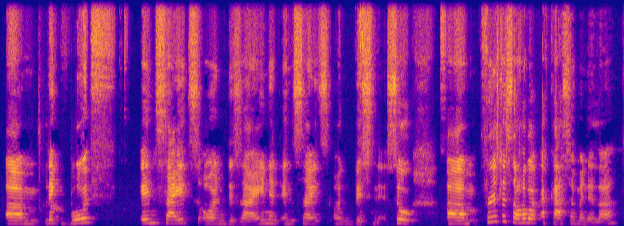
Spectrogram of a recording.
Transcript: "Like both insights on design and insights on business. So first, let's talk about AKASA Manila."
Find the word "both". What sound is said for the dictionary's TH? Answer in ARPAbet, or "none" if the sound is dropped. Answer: TH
